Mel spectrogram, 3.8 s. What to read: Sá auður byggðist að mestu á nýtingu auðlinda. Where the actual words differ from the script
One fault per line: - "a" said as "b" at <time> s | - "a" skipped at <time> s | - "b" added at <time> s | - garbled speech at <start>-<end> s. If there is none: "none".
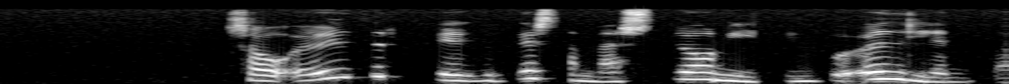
none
